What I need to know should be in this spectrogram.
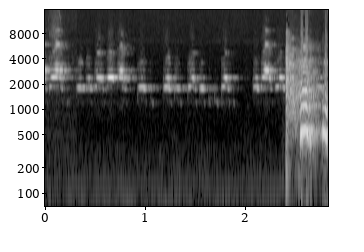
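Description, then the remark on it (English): A straw whistle blown in a string of short, thin, chirpy tones that wobble in pitch, moderately loud, ending with a sudden harsh, noisy blast. “Why the straw whistle?”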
